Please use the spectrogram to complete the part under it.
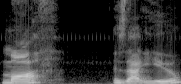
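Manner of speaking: slow, dazed, unsure mutter under the breath. Voicing a character who was knocked upside the head, asking Pyrrha: said under her breath. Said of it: "she kind of says under her breath".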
